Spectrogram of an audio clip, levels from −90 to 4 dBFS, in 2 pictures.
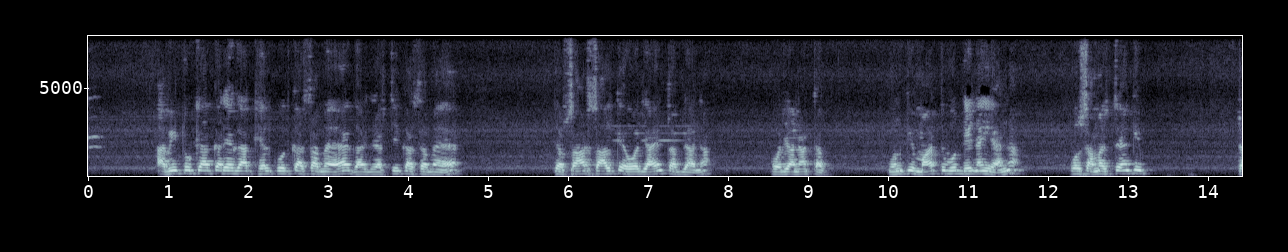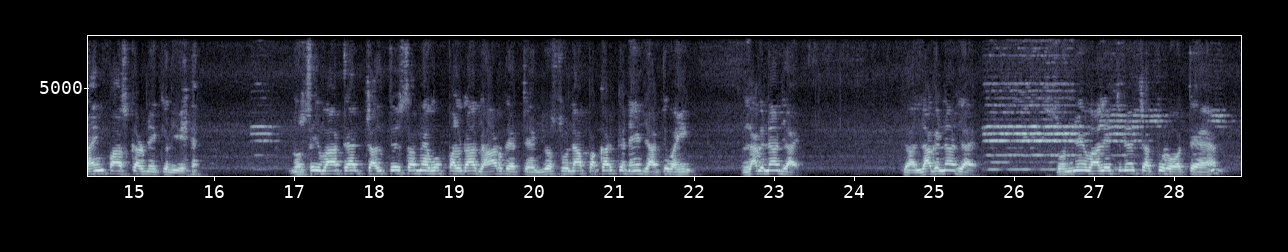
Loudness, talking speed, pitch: -17 LUFS, 145 wpm, 170 Hz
